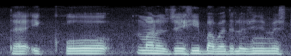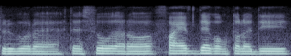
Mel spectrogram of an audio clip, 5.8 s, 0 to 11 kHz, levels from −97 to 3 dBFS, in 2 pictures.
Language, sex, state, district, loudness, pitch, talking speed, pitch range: Chakma, male, Tripura, Dhalai, -15 LUFS, 145 Hz, 135 wpm, 145-155 Hz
